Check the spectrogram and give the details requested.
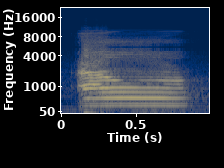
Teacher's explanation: So ghunna, the reason what ghunna is when you actually pronounce the noon sukoon with your nose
